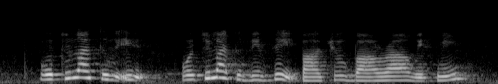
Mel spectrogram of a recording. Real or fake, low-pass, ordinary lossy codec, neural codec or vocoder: fake; 7.2 kHz; none; codec, 16 kHz, 2 kbps, X-Codec, HuBERT features, trained on general audio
